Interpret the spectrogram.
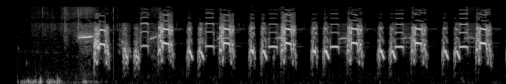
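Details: Grey francolin, in a comparison of Dakni and Irani teetar types: after a low rumble at the start, a rapid run of harsh, chattering phrases with bright whistled notes, repeated about twice a second.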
